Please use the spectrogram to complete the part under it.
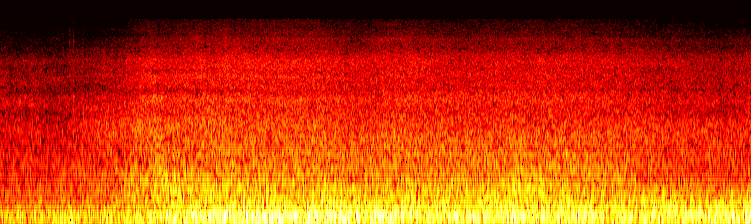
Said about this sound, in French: Il y a plus de plage, le sable est mangé. Et alors, l'eau affleure presque au niveau du quai.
